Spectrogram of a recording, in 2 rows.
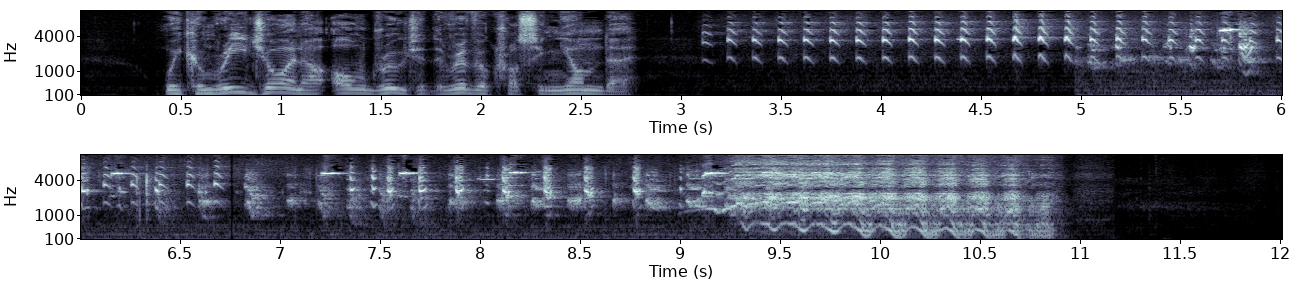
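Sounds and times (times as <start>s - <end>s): bird chirps and whistles: 4.6s - 9.3s
low steady background hum: 5.0s - 9.9s
horse whinnying: 9.0s - 11.0s.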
